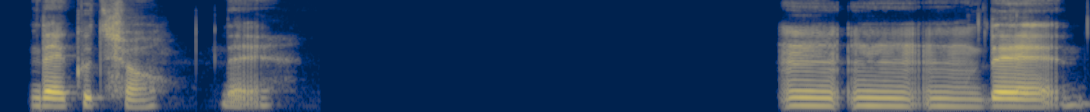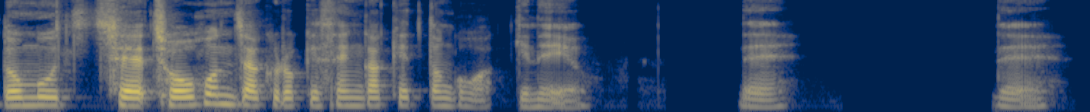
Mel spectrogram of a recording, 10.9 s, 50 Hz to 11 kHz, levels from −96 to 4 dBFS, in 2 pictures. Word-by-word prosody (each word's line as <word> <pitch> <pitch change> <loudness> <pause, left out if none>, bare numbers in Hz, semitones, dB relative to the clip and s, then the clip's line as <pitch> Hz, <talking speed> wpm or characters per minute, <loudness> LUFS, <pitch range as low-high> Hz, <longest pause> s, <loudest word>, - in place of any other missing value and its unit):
네, 185 -2 +4
그쵸. 385 - -1 0.3
네. - - -7 2.5
음음음, 185 -2 -3
네. 180 +3 +5
너무 195 +1 +1
즈 195 - -10
제 190 -2 +5
저 195 -1 +6
혼자 215 -4 +1
그렇게 180 0 -6
생각했던 190 0 -4
것 180 - -14
같긴 165 0 -13
해요. - - -7 0.7
네. - - -10 1.0
네. - - -12
185 Hz, 160 characters per minute, -23 LUFS, 180-195 Hz, 2.5 s, 저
